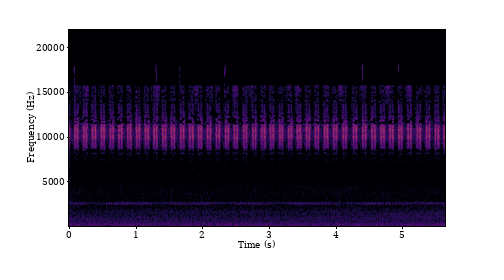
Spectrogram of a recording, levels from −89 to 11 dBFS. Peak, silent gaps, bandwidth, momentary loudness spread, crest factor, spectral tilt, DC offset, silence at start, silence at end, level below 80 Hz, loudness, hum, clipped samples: -28 dBFS; none; 16 kHz; 1 LU; 18 dB; -0.5 dB/octave; under 0.1%; 0 s; 0 s; under -90 dBFS; -44 LUFS; none; under 0.1%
